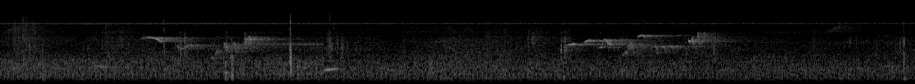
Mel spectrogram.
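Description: Outdoor forest ambience: two short runs of chirping bird calls, one about a second and a half in and another around six seconds, over a steady thin high whine and background hiss.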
